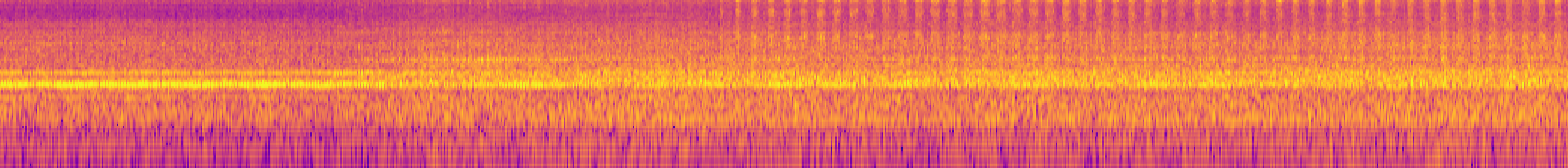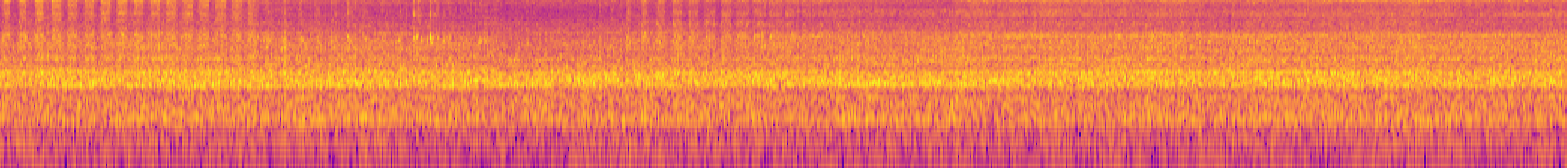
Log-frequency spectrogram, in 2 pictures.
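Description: Metal lathe running steadily with a constant whine while a tool takes a light facing cut, about ten thousandths deep, on a steam-locomotive throttle valve turned between centres.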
